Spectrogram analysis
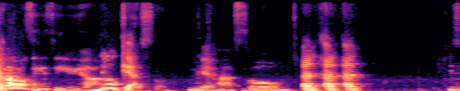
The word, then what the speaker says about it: Newcastle: Newcastle. I don't know why I put the essay. Sorry, Newcastle, not Newscastle. Newcastle. Because I'm like, I know I got that one right. Yeah, that was easy. Yeah. Newcastle.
